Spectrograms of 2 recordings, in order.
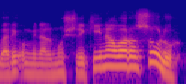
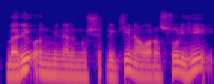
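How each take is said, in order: First: The last word ends with the sound -uh. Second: The last word ends with the sound -ihi. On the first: The messenger also disowns the polytheists. The speaker calls it right. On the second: God disowns the messenger too. The speaker calls it wrong.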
